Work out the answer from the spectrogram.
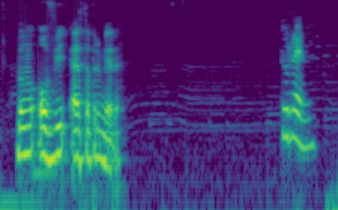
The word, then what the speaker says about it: Torrent: Turren. Turren. Ó, de novo. Lembra que esse O aqui tem som de U? É a mesma coisa. Esse aqui vai ter som de U também.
